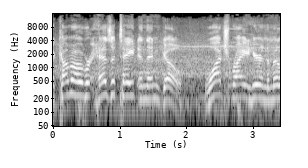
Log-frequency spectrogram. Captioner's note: cheering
